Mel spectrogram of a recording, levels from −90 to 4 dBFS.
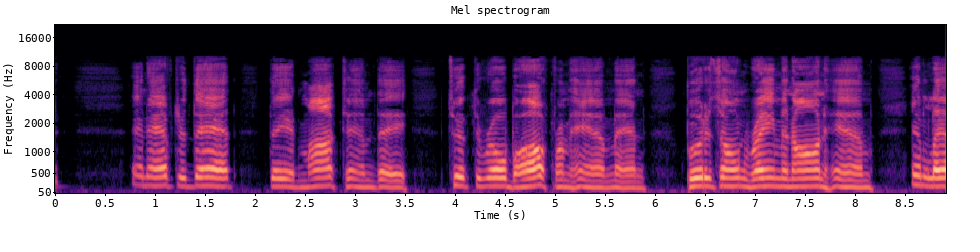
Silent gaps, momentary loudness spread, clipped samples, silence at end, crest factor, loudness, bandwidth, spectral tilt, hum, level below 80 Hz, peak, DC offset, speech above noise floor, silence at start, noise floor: none; 14 LU; under 0.1%; 0 s; 18 dB; -18 LUFS; 10.5 kHz; -5 dB/octave; none; -60 dBFS; -2 dBFS; under 0.1%; 43 dB; 0.8 s; -60 dBFS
